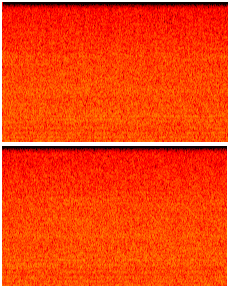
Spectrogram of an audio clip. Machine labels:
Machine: fan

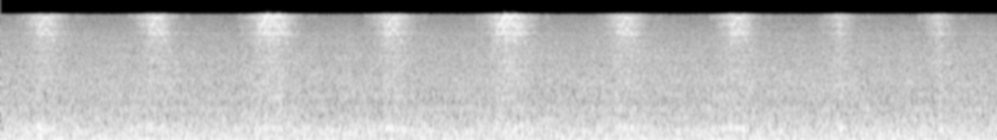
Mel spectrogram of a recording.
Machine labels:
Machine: slide rail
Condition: normal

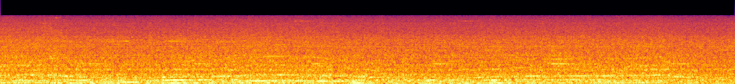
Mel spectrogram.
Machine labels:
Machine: fan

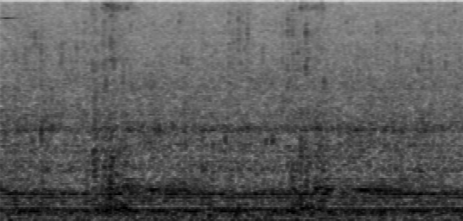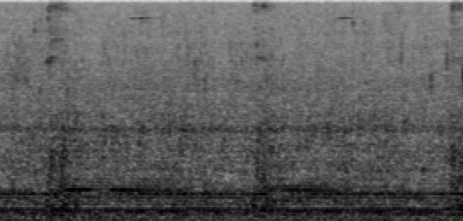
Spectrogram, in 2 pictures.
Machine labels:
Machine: pump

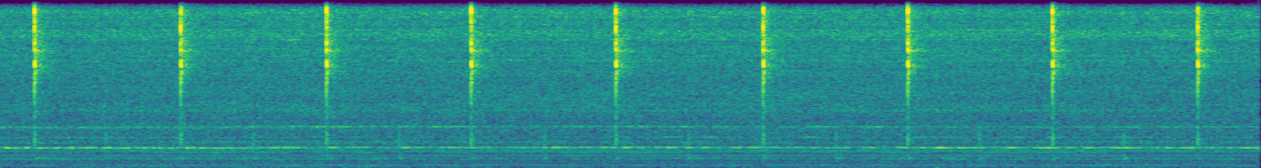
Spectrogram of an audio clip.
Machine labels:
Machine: valve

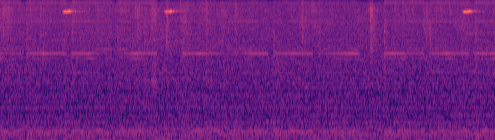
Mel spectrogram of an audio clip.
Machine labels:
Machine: slide rail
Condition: normal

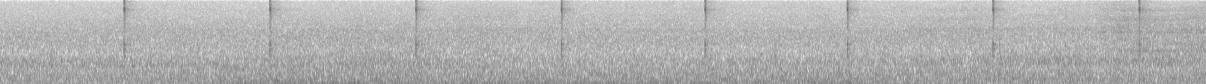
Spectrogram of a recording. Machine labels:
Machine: valve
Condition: normal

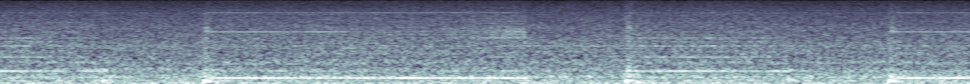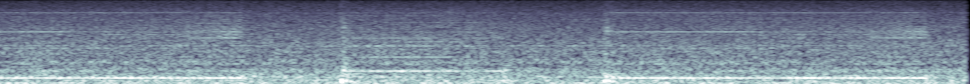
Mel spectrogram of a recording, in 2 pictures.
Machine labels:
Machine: slide rail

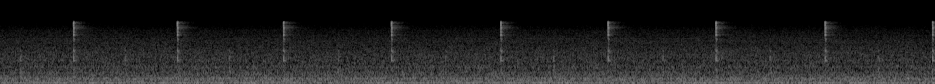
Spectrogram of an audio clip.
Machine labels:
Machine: valve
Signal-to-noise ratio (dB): -6 dB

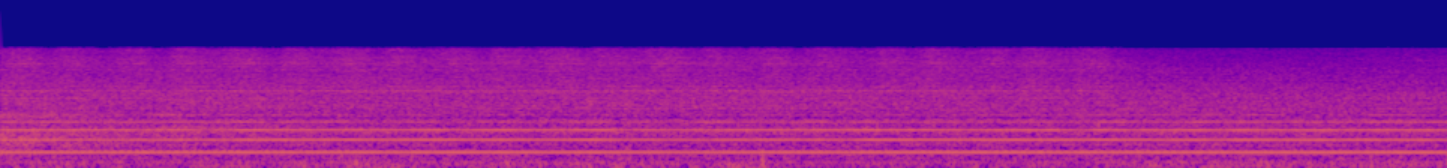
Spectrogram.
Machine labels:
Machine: fan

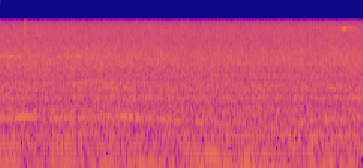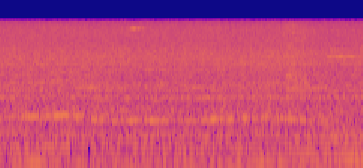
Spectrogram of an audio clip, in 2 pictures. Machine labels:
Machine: fan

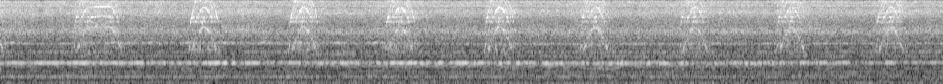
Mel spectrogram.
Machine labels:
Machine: slide rail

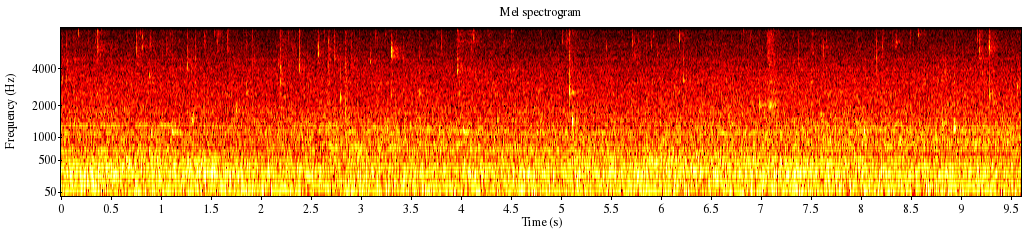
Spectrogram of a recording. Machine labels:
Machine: pump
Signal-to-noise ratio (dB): -6 dB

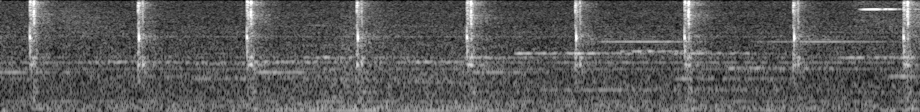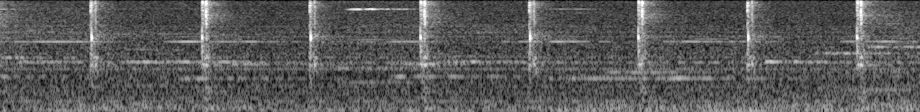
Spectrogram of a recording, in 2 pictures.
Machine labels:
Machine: valve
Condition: normal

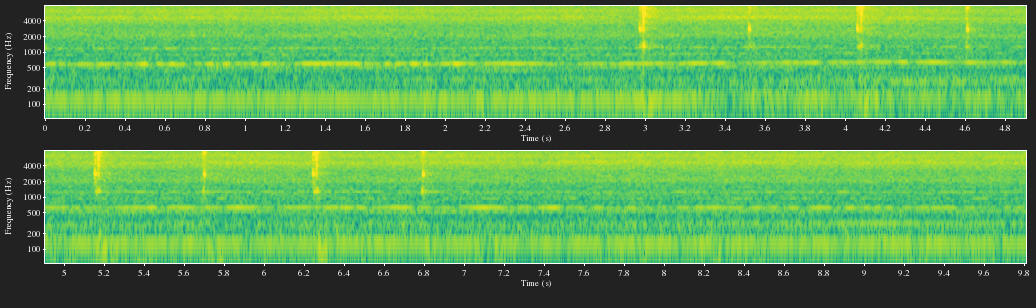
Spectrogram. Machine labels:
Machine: valve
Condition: normal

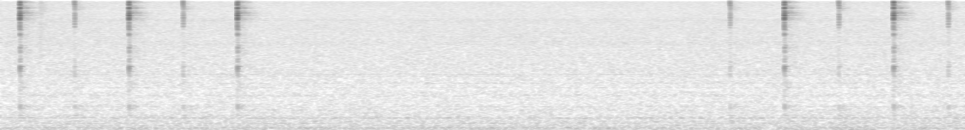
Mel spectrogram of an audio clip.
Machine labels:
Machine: valve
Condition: normal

